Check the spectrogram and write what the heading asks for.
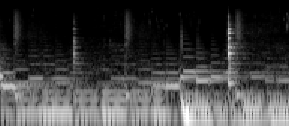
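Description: A wooden spoon stirring cooked fusilli through warm pesto sauce in a pan: soft scraping and small clicks over a light sizzle, with one sharper knock near the end.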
